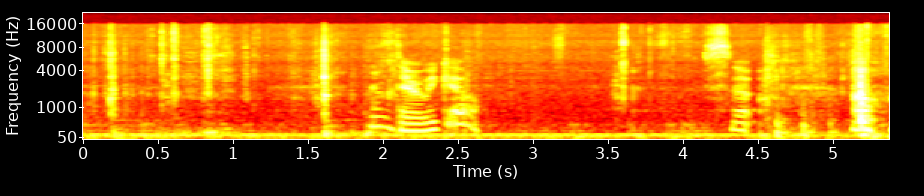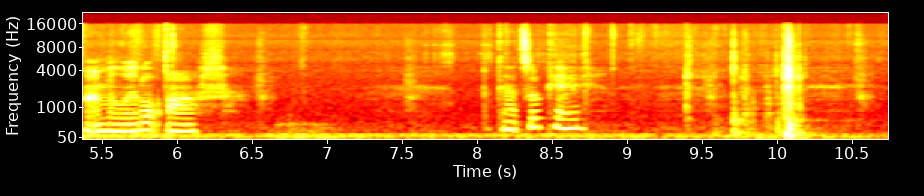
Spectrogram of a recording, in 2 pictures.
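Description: Card stock rustles and taps softly as it is handled.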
